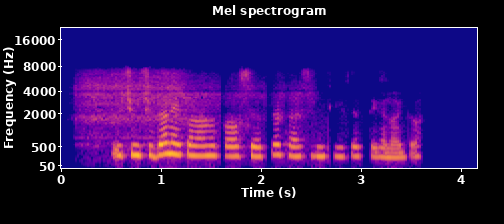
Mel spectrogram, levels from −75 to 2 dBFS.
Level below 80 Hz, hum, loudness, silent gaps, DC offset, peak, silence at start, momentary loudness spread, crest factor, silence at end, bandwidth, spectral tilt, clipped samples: -66 dBFS; none; -20 LUFS; none; under 0.1%; -4 dBFS; 0.15 s; 16 LU; 18 dB; 0.55 s; 8 kHz; -4 dB/octave; under 0.1%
